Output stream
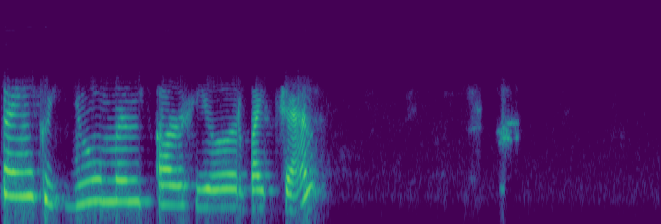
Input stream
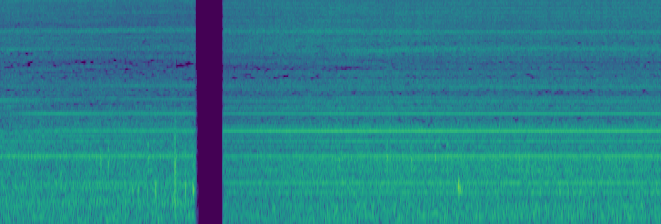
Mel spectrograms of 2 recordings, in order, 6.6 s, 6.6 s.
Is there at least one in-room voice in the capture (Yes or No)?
No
